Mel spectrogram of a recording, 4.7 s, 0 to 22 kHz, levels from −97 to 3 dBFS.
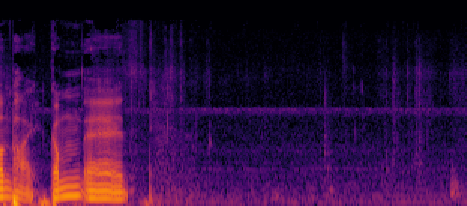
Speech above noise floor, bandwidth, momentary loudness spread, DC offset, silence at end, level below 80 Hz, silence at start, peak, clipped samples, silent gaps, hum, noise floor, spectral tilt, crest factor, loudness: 38 dB; 12.5 kHz; 20 LU; under 0.1%; 3.15 s; -38 dBFS; 0 s; -8 dBFS; under 0.1%; none; none; -62 dBFS; -8.5 dB/octave; 20 dB; -27 LUFS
